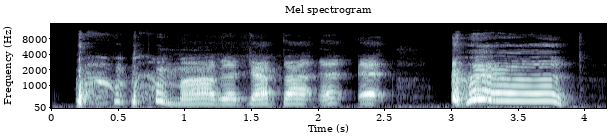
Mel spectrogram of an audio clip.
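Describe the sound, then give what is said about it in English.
A person vocally imitates how Barney coughs: a run of short, strained, voiced bursts followed by a longer drawn-out hacking sound, fairly loud. “So, yeah, that's how Barney coughs, if you are wondering.”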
